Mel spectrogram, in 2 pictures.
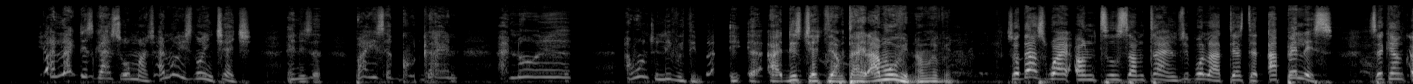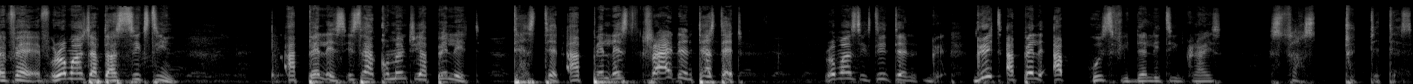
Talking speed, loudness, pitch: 170 wpm, -27 LUFS, 220 Hz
